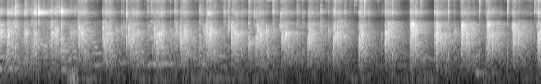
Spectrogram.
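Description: Audience clapping together in a steady rhythm, about two to three claps a second, which becomes regular about a second and a half in.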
